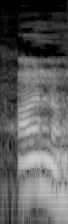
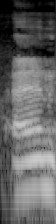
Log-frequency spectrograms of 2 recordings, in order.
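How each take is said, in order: First: The word is a short, weak 'un' sound. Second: The word is a full 'an' sound. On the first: This is the normal form in ordinary speech. "एन का उच्चारण अन होता है" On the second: The word is said on its own or for emphasis. "एन को एन कहा जाएगा"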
